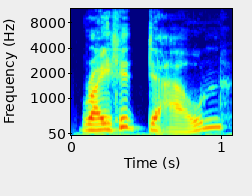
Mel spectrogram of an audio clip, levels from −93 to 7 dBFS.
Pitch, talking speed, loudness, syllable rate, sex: 160 Hz, 165 wpm, -19 LUFS, 4.3 syllables/s, male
